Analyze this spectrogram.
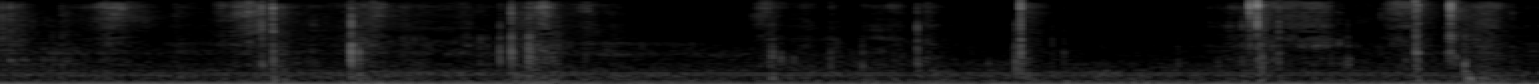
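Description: Faint, scattered ticks and crinkles of a clear plastic card sleeve handled by gloved hands as a trading card goes into it, over a low steady hum.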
